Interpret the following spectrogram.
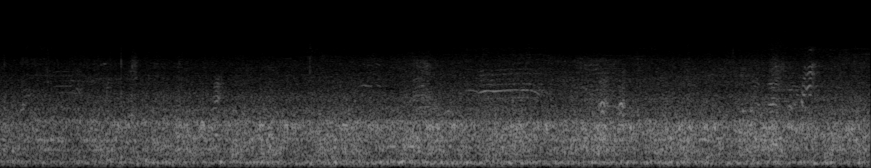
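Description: Steady outdoor rushing noise with players' scattered distant calls and shouts during a futsal game.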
